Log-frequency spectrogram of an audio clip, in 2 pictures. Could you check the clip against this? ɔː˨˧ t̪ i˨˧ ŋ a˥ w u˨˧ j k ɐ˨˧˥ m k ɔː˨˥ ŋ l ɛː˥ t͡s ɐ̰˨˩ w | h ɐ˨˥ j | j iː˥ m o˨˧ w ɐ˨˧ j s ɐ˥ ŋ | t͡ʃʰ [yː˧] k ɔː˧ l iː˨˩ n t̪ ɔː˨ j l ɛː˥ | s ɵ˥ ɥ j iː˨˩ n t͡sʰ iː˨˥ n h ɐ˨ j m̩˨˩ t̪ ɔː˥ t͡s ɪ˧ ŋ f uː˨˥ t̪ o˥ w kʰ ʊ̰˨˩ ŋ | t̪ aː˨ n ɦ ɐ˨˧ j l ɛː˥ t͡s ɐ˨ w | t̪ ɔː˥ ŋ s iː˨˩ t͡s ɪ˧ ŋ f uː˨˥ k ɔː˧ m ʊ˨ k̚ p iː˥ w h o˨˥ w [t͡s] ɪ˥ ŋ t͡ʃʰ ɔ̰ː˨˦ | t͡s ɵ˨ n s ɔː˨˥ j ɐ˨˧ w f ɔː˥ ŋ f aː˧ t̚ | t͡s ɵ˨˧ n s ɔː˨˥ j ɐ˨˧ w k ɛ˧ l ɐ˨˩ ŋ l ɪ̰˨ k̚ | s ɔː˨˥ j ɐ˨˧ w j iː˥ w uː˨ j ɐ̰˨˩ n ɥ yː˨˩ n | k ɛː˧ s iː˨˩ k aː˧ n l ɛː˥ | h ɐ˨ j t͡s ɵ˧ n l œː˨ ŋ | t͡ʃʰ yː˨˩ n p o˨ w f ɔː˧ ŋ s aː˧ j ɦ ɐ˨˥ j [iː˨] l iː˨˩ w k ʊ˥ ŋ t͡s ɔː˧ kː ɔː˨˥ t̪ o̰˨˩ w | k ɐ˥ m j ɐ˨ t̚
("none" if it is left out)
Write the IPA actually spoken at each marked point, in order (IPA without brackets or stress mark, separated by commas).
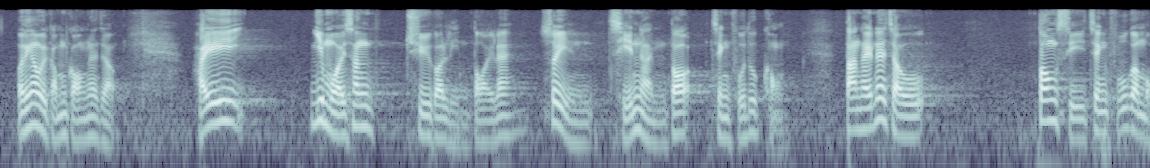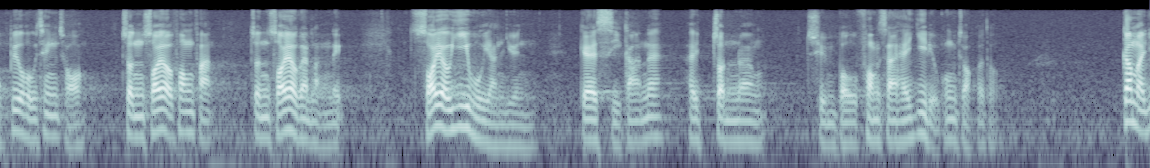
yː˧, t͡sʰ, iː˥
